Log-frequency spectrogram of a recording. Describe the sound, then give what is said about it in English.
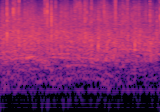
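An audience claps hands in a dense, continuous burst of applause, many overlapping claps forming a steady, bright wash of sound with no clear individual beats. “Clap your hands and say, I'm going to try again.”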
